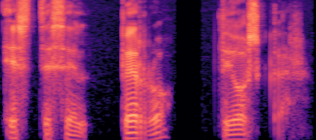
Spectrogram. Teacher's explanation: We link este es and el, you see, vowel, vowel, consonant, vowel.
